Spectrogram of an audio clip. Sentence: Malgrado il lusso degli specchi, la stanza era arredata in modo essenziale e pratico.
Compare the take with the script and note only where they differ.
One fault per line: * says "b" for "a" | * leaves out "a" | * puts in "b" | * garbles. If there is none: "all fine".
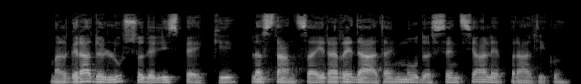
all fine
